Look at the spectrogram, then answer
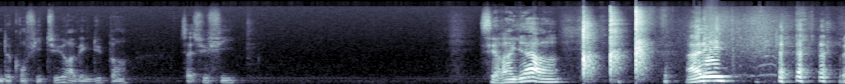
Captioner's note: applause; laughs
